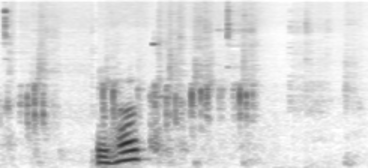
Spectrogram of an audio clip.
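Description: Computer keyboard typing: a quick run of keystroke clicks, with a short voiced murmur from the typist just before them.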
